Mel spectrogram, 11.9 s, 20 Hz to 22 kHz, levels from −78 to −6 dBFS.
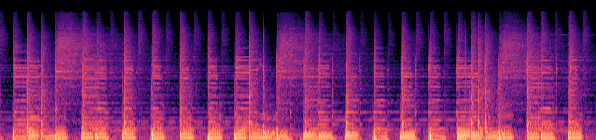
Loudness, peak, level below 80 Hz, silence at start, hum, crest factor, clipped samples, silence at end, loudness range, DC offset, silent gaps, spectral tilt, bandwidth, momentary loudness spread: -21 LUFS; -2 dBFS; -24 dBFS; 0 s; none; 18 dB; under 0.1%; 0 s; 1 LU; 0.2%; none; -5 dB/octave; 16.5 kHz; 6 LU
